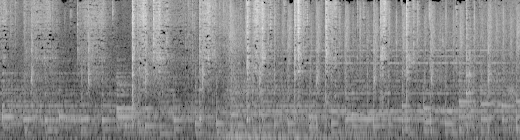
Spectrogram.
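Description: Prawn pieces hit hot oil for prawn pickle and sizzle loudly, the frying swelling into a dense crackle about midway. Background music plays throughout, and there is no talk.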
